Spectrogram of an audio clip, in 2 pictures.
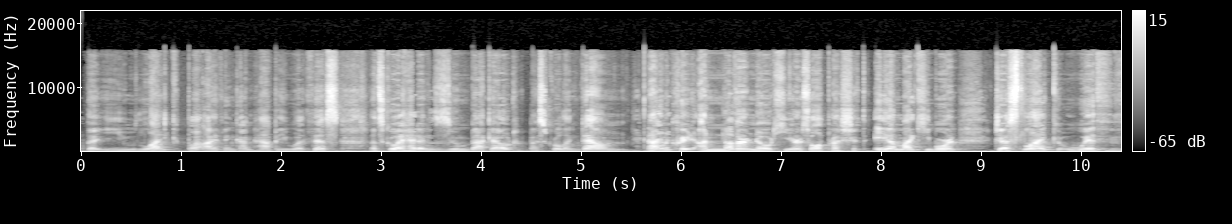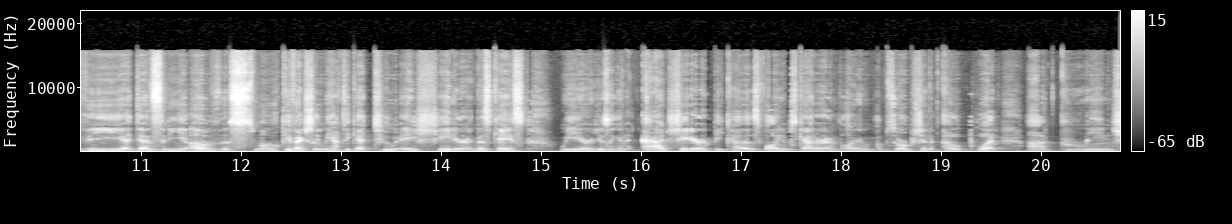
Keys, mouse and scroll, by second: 8.1 shift+a, 16.0-20.7 drag.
